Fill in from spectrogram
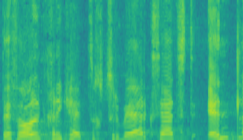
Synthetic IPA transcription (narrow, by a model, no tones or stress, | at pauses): b̥efœlkʰəɾikhɛtsɪχt͡səɾʋɛɾksɛt͡stɛntl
